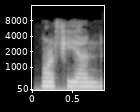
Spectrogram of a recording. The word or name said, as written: morphean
